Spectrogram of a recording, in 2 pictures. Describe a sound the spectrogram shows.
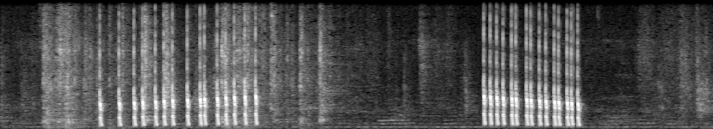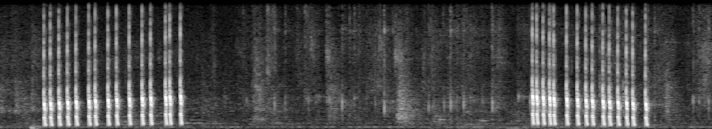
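Quick bursts of clicking game sounds play as sheets of paper stack up.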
